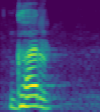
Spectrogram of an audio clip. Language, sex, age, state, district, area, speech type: Urdu, female, 18-30, Uttar Pradesh, Shahjahanpur, urban, read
